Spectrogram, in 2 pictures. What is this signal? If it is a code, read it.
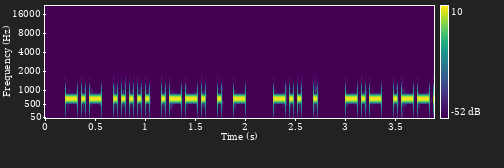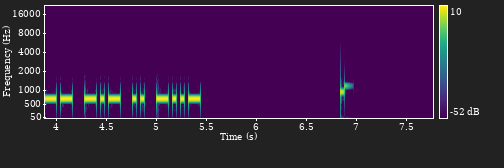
Morse code, heard as a keyed tone, about 30 wpm, 700 Hz. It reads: K5PET DE K1KIX
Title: USA Callsign DE Callsign - 5 Characters - 30wpm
